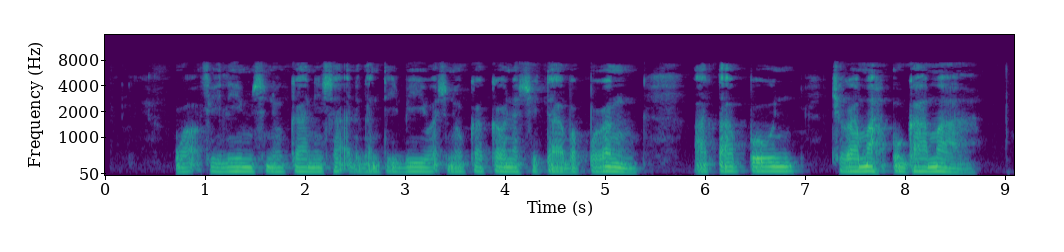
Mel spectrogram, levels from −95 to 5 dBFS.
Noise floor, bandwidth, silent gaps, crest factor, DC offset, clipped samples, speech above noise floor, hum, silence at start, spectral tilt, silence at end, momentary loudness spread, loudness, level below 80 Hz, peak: -69 dBFS; 7.8 kHz; none; 18 dB; under 0.1%; under 0.1%; 39 dB; none; 0.7 s; -6.5 dB/octave; 0.4 s; 11 LU; -31 LUFS; -58 dBFS; -14 dBFS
